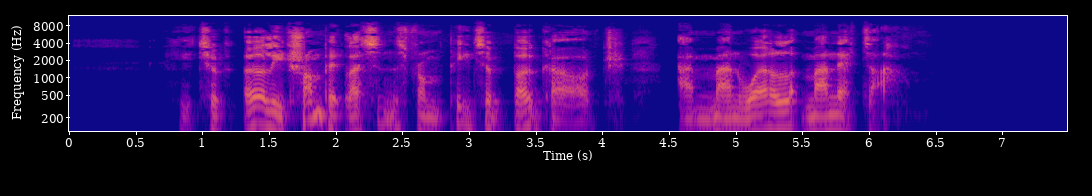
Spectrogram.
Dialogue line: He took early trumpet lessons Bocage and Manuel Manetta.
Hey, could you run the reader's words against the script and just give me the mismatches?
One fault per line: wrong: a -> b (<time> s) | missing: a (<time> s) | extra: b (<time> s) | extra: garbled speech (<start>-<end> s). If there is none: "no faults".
extra: from Peter (2.5 s)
